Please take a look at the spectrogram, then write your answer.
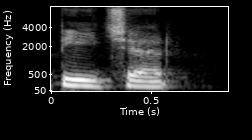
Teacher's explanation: it is a disyllabic and it's a noun, so that stress on the first one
